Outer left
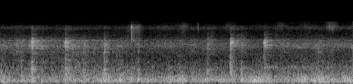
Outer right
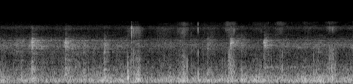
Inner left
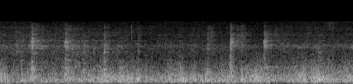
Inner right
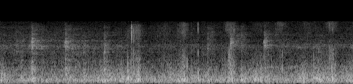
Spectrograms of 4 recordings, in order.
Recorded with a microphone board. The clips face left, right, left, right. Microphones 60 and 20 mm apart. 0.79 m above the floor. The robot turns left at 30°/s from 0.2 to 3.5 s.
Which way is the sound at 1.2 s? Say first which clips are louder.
Outer right 4 dB, inner right 3 dB; 50° right (ahead or behind).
